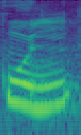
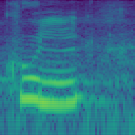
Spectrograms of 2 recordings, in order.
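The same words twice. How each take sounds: First: The first consonant is made deep in the throat. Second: The first consonant is a plain front k sound. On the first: It is the word 'say' from the verse. The speaker calls it right. "Kalau qaf kul" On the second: It becomes the word for 'eat'. The speaker calls it wrong. "Kalau kul ka tu jadi makan pula"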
